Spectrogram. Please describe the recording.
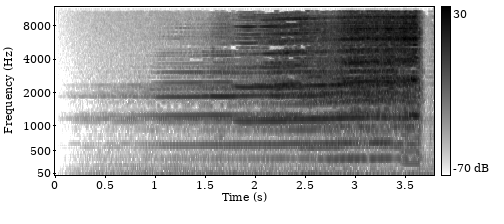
4th dimension banshee death
recordings of a grand piano, undergoing abuse with dry ice on the strings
